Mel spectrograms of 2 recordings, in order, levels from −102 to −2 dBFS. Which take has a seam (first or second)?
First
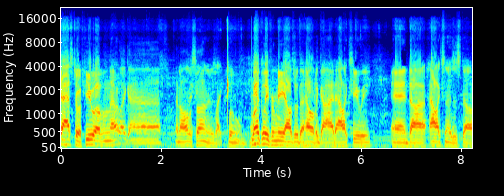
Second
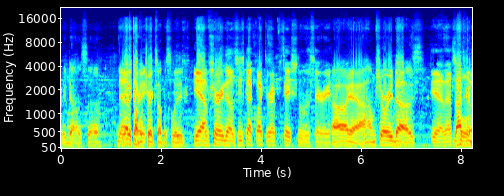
first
